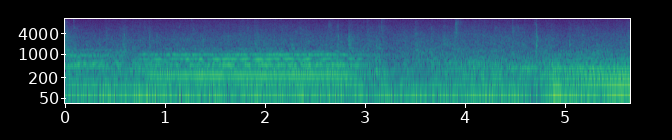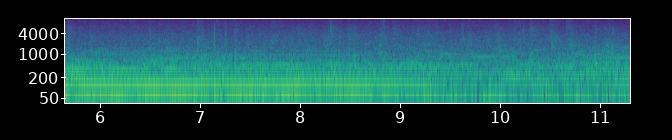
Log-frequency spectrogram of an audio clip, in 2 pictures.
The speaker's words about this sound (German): Die dicken Tropfen des Frühlingsregens hämmerten gegen die Bleiglasfenster und in den kurzen Augenblicken, in denen die Sonnenstrahlen durch die Wolkendecke zu dringen vermochten, wurden sie durch die Farbschichten sichtbar.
